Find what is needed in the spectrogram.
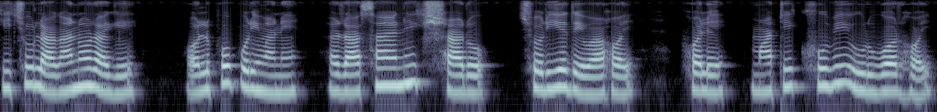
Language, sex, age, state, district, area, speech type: Bengali, female, 45-60, West Bengal, Purba Medinipur, rural, spontaneous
